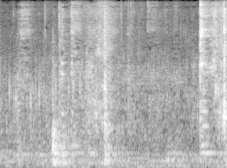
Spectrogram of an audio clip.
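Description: A utensil stirs green jackfruit and prawn curry in a pan, giving a few soft scraping clinks against the metal, faint and close, over a low hiss of cooking.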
